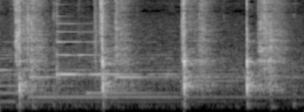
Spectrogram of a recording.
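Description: A chef's knife slicing a green pepper into strips on a wooden cutting board: four sharp knocks of the blade on the board, a little more than half a second apart, over light background music.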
